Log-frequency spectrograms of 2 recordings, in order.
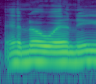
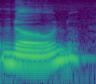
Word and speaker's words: none: have none and done n-o-n-e is pronounced none not known d-o-n-e is pronounced done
